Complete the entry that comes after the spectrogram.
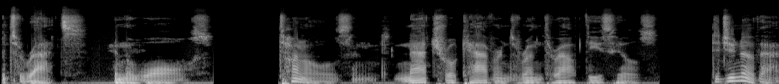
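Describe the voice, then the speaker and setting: A man puts on a character voice pitched very deep and low. He talks at a fairly slow pace. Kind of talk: gothic horror drama. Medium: machinima. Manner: aloof, haughty, coolly menacing.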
